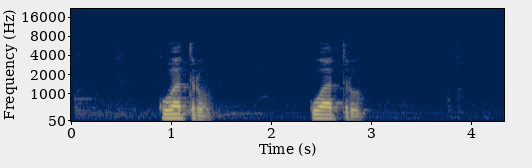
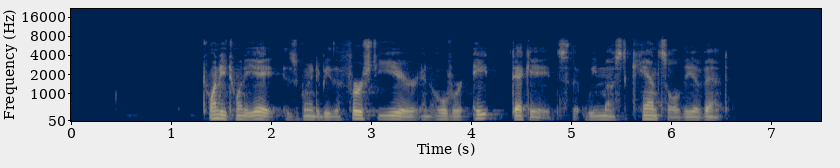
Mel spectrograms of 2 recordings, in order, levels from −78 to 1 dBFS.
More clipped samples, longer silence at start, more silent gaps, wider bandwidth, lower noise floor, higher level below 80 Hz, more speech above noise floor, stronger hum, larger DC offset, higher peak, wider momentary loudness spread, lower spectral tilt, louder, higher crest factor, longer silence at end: neither; second, 0.9 s vs 1.3 s; neither; second, 6.8 kHz vs 8 kHz; second, -66 dBFS vs -82 dBFS; about the same, -76 dBFS vs -72 dBFS; second, 45 dB vs 52 dB; neither; neither; about the same, -8 dBFS vs -8 dBFS; first, 13 LU vs 8 LU; first, -9 dB/octave vs -5.5 dB/octave; first, -23 LUFS vs -30 LUFS; about the same, 20 dB vs 24 dB; first, 1.45 s vs 1 s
